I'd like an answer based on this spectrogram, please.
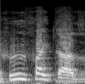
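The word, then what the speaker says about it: フー・ファイターズ: いや、ちょっと。FF。FF って書いてね、フーファイターズって読むんですけ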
